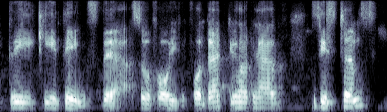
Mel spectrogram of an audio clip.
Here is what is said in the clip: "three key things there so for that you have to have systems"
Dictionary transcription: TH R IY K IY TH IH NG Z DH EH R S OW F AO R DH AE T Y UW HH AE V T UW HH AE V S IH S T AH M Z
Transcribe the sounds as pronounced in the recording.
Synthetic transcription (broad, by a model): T R IY K IY T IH NG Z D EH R S OW F AO R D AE T Y UW HH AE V T UW HH AE V S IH S T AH M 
